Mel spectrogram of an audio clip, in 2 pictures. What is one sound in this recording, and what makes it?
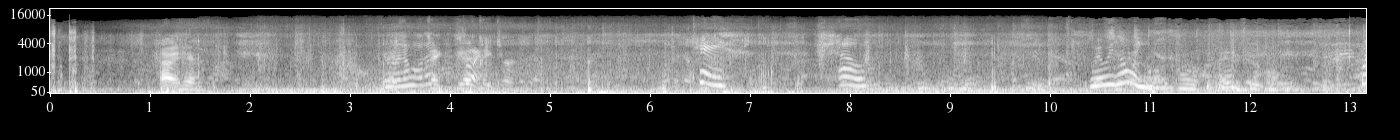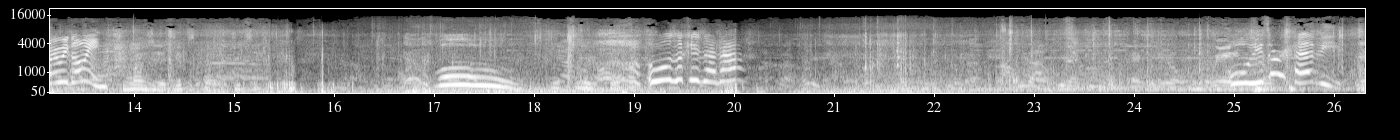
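Two young girls talk and exclaim close by, with animation.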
